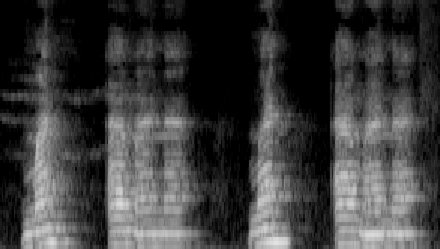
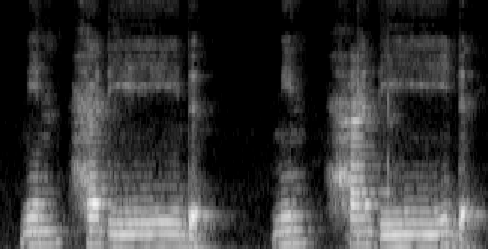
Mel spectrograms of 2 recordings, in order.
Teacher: memisahkan bunyi nun sukun atau tanwin dengan huruf idhar, atau huruf tenggorokan. Jadi nampak jelas yang dibacanya.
